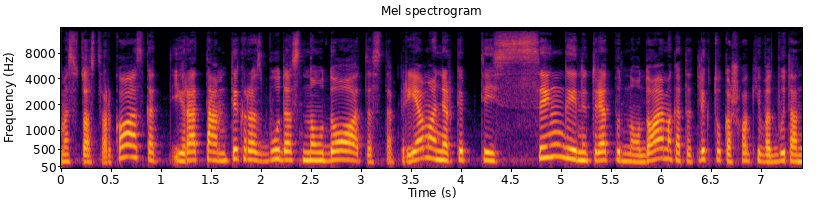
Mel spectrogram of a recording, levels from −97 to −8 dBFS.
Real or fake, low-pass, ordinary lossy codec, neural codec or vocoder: real; 14.4 kHz; MP3, 96 kbps; none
